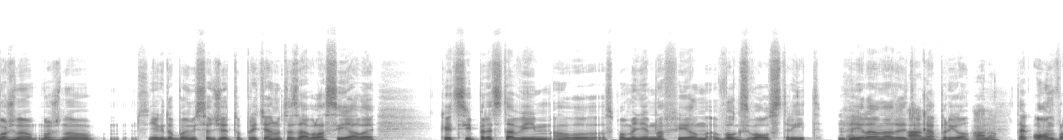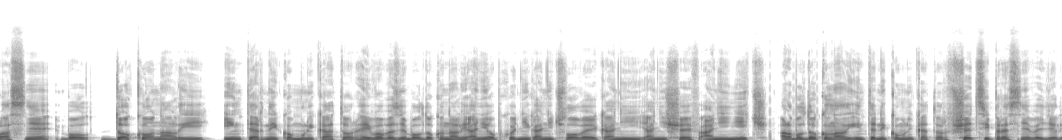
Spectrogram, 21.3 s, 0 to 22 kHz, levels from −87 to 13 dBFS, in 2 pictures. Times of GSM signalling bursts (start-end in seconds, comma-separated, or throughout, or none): 18.33-19.05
